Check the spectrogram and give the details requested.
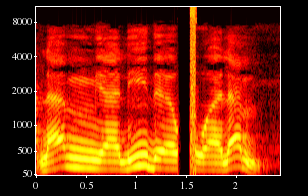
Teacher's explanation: suara qalqalah sughra tidak boleh putus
